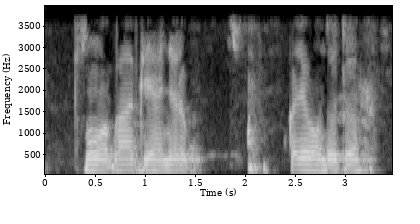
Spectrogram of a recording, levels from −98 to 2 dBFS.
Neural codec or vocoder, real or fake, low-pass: vocoder, 24 kHz, 100 mel bands, Vocos; fake; 3.6 kHz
